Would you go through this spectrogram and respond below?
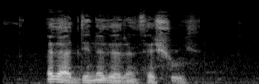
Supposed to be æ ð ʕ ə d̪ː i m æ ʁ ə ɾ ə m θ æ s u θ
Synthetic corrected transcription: æ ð ʕ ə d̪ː i n æ ð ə ɾ ə n θ æ ʃ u θ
